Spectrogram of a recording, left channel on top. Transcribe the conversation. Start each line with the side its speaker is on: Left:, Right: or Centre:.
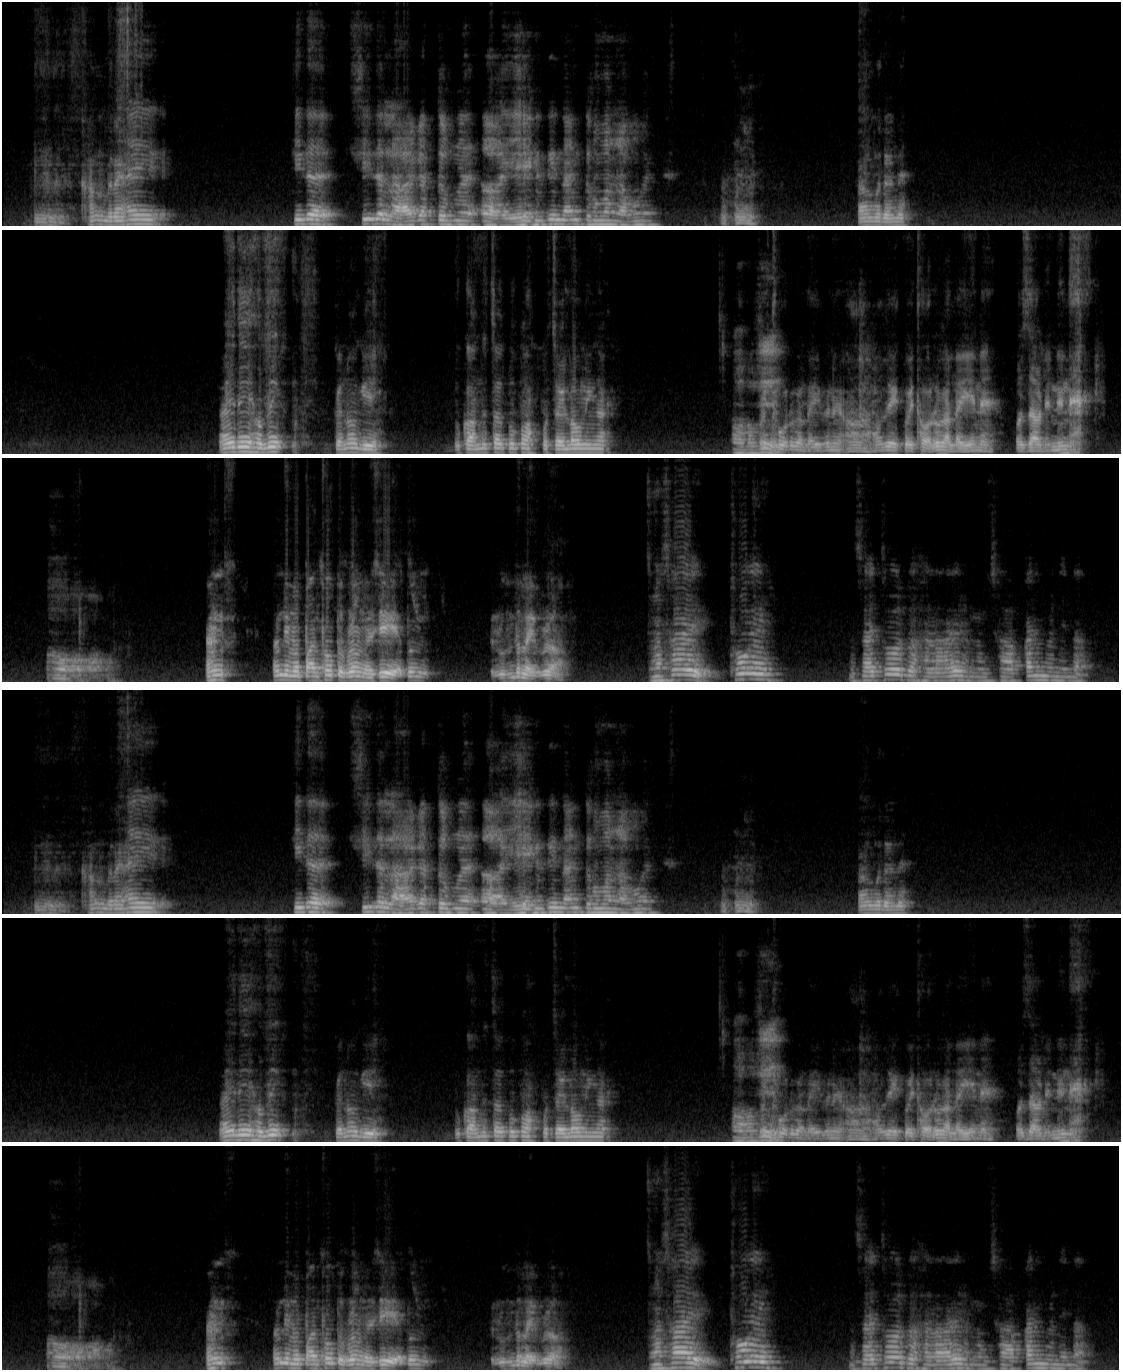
Left: ꯎꯝ ꯈꯪꯗ꯭ꯔꯦ
Centre: ꯑꯩ ꯁꯤꯗ ꯁꯤꯗ ꯂꯥꯛꯑꯒ ꯇꯨꯝꯕ ꯌꯦꯉꯗꯤ ꯅꯪ ꯇꯨꯝꯕ ꯉꯝꯃꯣꯏ
Left: ꯎꯝ <unintelligible> ꯑꯩꯗꯤ ꯍꯧꯖꯤꯛ ꯀꯩꯅꯣꯒꯤ ꯗꯨꯀꯥꯟꯗ ꯆꯠꯄꯀꯣ ꯄꯣꯠ ꯆꯩ ꯂꯧꯅꯤꯡꯉꯥꯏ
Centre: ꯑꯣ ꯍꯧꯖꯤꯛ
Left: ꯀꯣꯏꯊꯣꯛꯂꯒ ꯂꯩꯕꯅꯦ ꯑꯥ ꯍꯧꯖꯤꯛ ꯀꯣꯏꯊꯣꯛꯂꯒ ꯂꯩꯌꯦꯅꯦ ꯕꯖꯥꯔꯗꯅꯤꯅꯦ
Centre: ꯑꯣ ꯑꯣ ꯑꯣ
Left: ꯅꯪ ꯅꯪꯗꯤ ꯃꯄꯥꯟ ꯊꯣꯛꯇꯕ꯭ꯔꯣ ꯉꯁꯤ ꯑꯗꯨꯝ ꯔꯨꯝꯗ ꯂꯩꯕ꯭ꯔꯣ
Centre: ꯉꯁꯥꯏ ꯊꯣꯛꯢ ꯉꯁꯥꯏ ꯊꯣꯛꯑꯒ ꯍꯜꯂꯛꯑꯦ ꯅꯨꯡꯁꯥ ꯀꯟꯕꯅꯤꯅ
